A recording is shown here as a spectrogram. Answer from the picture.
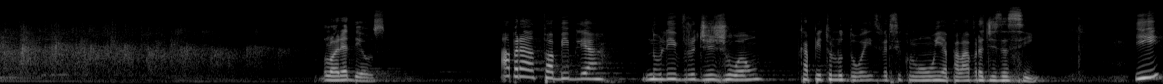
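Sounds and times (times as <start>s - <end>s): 
church congregation applause in praise during a service: 0.0s - 3.2s
speech: 3.2s - 4.0s, 5.1s - 10.5s, 11.4s - 11.6s.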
